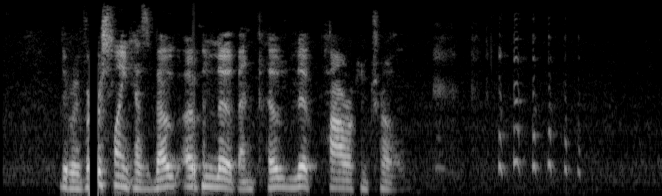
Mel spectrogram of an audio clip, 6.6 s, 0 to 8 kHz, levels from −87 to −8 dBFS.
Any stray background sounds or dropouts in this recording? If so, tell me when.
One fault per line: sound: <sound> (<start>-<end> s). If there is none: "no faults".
sound: dropout (0.9-1.0 s)
sound: laugh (4.3-5.9 s)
